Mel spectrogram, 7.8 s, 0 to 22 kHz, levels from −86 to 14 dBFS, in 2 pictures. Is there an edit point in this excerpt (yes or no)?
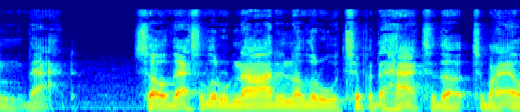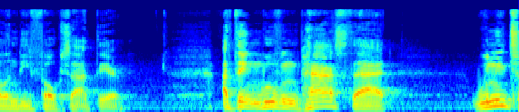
no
